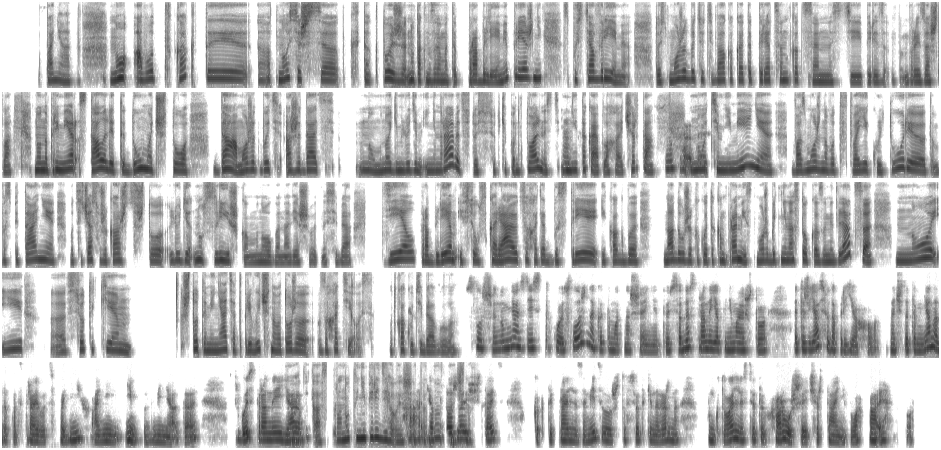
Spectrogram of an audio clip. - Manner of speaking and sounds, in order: tapping; other background noise; laugh; laughing while speaking: "плохая"
- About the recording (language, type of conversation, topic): Russian, podcast, Чувствуешь ли ты себя на стыке двух культур?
